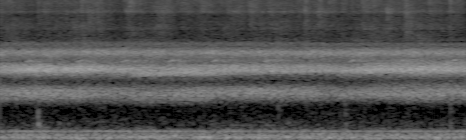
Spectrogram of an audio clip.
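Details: A short stretch of frogs calling in rain: a thick, even wall of high rapid trills from many frogs at once, with a steady low patter of rain underneath.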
